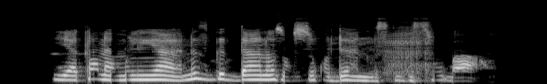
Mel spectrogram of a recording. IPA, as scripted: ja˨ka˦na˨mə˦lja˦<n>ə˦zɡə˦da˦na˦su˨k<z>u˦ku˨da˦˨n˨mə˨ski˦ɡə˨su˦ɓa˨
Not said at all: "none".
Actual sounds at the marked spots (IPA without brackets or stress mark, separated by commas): n, s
